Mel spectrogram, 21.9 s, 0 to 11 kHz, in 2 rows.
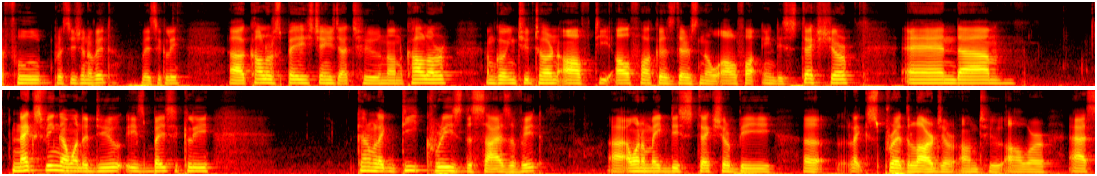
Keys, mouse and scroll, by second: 1.7 click, 5.9 click, 8.4 ctrl+a, 9.6 middle click, 11.1 middle click, 11.8 scroll up 2, 12.0 middle click, 12.2 scroll down 2, 16.1 scroll up 1, 16.8 shift+middle click, 16.8-19.2 scroll up 1.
